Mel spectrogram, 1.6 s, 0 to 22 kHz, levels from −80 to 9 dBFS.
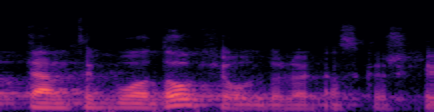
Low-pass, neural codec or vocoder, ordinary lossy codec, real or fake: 14.4 kHz; none; Opus, 16 kbps; real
